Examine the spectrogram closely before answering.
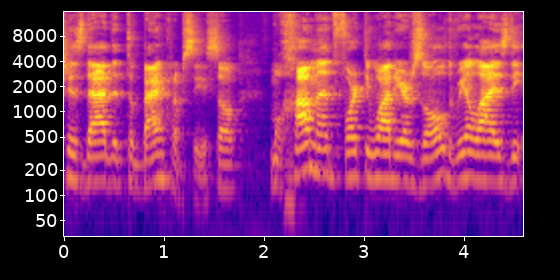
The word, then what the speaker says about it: Muhammad: it say like that muhammad it's that i had like friends at the university of madison that's how they pronounced it's it's like from the third larynx it's like muhammad seven years old did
